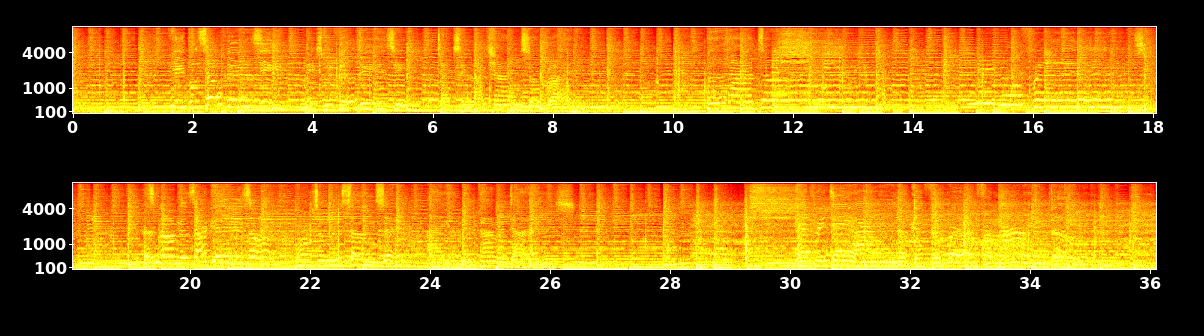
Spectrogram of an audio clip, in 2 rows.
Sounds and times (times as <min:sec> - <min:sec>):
Music: 0:00.0 - 0:36.1.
